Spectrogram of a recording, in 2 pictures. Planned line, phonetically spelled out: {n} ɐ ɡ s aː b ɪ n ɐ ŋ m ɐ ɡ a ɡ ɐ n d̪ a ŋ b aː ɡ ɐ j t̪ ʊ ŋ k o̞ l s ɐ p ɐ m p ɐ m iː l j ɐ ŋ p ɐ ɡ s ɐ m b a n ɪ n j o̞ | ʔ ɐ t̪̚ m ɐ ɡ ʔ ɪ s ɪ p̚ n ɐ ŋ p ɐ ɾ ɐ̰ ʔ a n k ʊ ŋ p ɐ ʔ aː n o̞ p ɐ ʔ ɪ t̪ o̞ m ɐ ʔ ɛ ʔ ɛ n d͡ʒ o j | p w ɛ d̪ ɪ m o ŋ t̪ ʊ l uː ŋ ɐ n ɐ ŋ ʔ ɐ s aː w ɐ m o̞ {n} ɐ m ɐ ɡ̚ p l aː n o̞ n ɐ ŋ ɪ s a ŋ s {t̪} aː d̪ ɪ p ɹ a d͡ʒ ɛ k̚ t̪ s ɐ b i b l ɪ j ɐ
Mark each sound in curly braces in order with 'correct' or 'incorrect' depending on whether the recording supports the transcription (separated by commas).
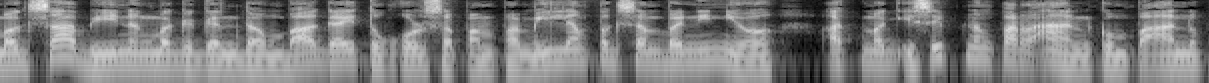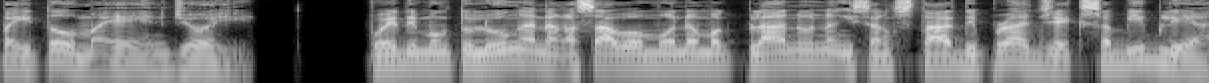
incorrect, correct, correct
